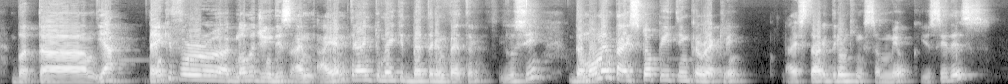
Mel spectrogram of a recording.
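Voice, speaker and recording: With music in the background, a man with an Eastern European accent talks at a moderate pace in a fairly high pitch, his intonation lively. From Bulgaria. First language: Bulgarian. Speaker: fitness streamer. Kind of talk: live stream Q&A.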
